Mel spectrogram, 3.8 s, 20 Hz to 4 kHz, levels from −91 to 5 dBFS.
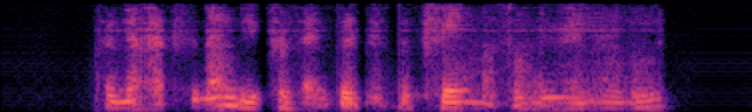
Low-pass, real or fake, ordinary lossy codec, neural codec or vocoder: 3.6 kHz; fake; none; codec, 44.1 kHz, 0.9 kbps, DAC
